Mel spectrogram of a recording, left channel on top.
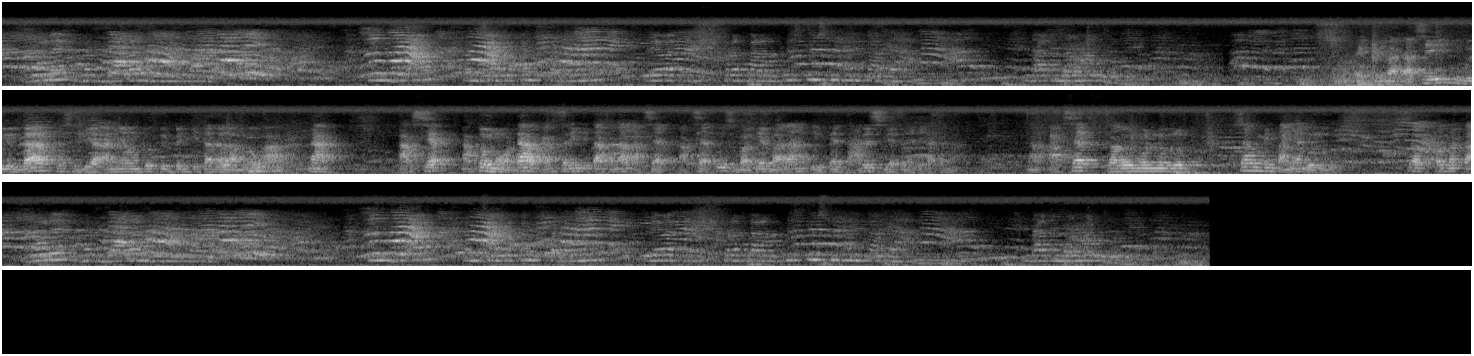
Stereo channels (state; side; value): drops out; right; at 12.1 s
